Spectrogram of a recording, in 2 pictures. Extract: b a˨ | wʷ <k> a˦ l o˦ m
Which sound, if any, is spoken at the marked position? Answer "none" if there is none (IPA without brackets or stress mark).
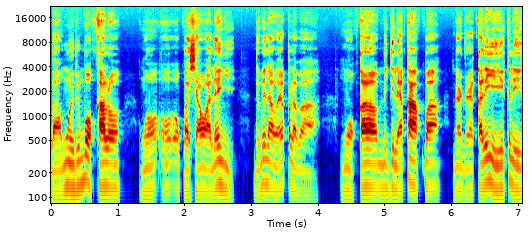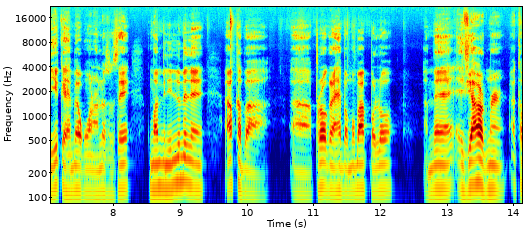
k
